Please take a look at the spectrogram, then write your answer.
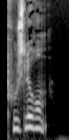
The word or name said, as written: puslerum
